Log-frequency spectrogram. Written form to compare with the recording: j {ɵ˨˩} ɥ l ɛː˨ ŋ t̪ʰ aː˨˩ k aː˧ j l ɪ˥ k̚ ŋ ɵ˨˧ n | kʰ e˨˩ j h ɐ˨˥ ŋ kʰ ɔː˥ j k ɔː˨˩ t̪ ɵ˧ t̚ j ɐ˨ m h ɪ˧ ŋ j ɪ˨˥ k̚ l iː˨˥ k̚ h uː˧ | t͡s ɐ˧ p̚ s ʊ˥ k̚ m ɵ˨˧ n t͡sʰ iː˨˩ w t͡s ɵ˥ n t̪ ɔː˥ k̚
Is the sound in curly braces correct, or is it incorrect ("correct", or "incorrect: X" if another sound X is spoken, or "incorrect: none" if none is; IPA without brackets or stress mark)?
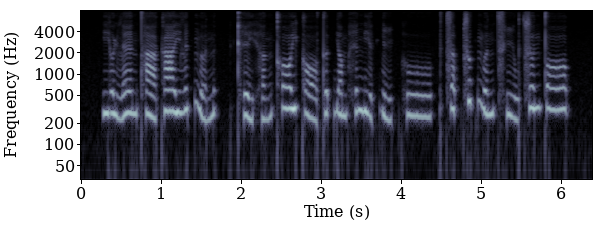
correct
